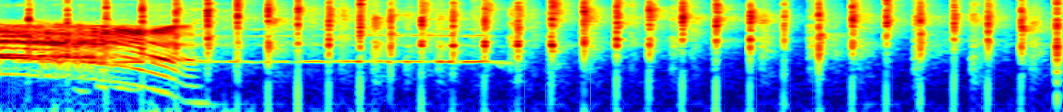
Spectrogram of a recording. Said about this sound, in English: That's your biggest round of applause.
